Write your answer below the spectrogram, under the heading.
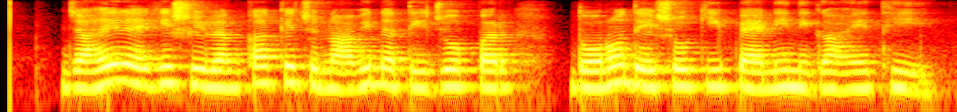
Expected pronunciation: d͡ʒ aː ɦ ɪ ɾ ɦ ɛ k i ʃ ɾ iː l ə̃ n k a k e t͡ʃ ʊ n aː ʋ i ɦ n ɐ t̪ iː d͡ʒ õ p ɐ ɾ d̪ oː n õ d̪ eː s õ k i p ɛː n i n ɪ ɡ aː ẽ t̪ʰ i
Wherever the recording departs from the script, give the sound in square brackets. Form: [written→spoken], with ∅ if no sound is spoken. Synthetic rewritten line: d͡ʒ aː ɦ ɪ ɾ ɦ ɛ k i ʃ ɾ iː l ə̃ [n→ŋ] k a k e t͡ʃ ʊ n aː ʋ i [ɦ→∅] n ɐ t̪ iː d͡ʒ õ p ɐ ɾ d̪ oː n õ d̪ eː [s→ʃ] õ k i p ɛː n i n ɪ ɡ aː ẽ t̪ʰ [i→iː]

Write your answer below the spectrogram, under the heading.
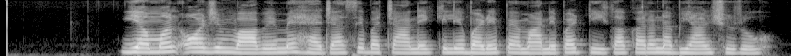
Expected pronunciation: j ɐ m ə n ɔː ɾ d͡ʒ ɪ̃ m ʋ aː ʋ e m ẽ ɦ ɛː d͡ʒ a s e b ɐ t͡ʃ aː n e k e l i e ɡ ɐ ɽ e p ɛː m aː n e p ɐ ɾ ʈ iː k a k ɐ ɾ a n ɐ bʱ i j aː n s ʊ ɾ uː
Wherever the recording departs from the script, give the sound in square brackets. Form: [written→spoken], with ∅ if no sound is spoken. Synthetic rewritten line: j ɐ m ə n ɔː ɾ d͡ʒ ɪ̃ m ʋ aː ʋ e m ẽ ɦ ɛː d͡ʒ a s e b ɐ t͡ʃ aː n e k e l i e [ɡ→b] ɐ ɽ e p ɛː m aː n e p ɐ ɾ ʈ iː k a k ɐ ɾ [a→ə] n ɐ bʱ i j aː n [s→ʃ] ʊ ɾ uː

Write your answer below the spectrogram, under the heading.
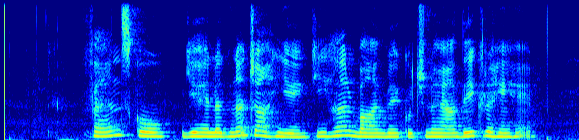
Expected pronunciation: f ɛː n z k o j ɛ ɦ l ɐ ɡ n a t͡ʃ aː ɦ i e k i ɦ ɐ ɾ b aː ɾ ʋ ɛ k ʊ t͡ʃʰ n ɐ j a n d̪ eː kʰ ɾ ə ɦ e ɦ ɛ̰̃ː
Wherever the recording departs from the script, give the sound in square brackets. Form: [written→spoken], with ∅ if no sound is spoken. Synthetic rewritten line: f ɛː n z k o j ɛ ɦ l ɐ ɡ n a t͡ʃ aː ɦ i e k i ɦ ɐ ɾ b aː ɾ ʋ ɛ k ʊ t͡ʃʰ n ɐ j a [n→∅] d̪ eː kʰ ɾ [ə→ɐ] ɦ e ɦ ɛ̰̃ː

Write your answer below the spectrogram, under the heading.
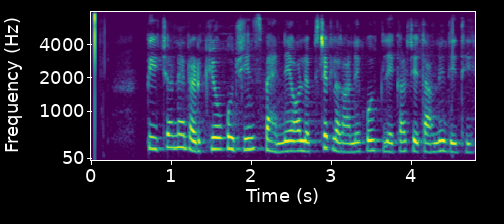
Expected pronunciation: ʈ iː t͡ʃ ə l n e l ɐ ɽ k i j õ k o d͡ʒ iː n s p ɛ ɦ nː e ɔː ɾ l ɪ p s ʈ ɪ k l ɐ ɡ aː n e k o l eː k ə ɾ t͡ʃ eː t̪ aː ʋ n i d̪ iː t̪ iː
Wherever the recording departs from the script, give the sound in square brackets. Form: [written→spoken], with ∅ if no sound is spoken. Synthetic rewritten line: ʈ iː t͡ʃ ə [l→ɾ] n e l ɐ ɽ k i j õ k o d͡ʒ iː n s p ɛ ɦ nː e ɔː ɾ l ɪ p s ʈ ɪ k l ɐ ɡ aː n e k o l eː k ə ɾ t͡ʃ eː t̪ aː ʋ n i d̪ iː [t̪→t̪ʰ] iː

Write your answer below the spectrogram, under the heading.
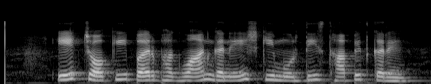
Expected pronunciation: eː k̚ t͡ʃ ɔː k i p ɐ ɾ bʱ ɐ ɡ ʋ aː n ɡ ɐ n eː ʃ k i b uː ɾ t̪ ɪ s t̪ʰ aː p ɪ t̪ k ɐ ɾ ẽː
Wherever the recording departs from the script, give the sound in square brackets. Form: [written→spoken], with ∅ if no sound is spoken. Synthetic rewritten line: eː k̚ t͡ʃ ɔː k i p ɐ ɾ bʱ ɐ ɡ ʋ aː n ɡ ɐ n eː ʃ k i [b→m] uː ɾ t̪ [ɪ→i] s t̪ʰ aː p ɪ t̪ k ɐ ɾ ẽː

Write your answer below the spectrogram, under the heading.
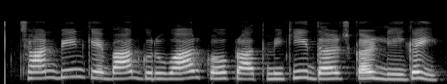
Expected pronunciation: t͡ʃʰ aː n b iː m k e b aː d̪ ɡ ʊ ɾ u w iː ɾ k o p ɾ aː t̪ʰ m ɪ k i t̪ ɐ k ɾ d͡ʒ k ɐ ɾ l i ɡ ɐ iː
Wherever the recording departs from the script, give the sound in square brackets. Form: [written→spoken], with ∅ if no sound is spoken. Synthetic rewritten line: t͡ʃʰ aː n b iː [m→n] k e b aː d̪ ɡ ʊ ɾ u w [iː→aː] ɾ k o p ɾ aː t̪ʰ m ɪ k i [t̪→d̪] ɐ [k→∅] ɾ d͡ʒ k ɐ ɾ l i ɡ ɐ iː

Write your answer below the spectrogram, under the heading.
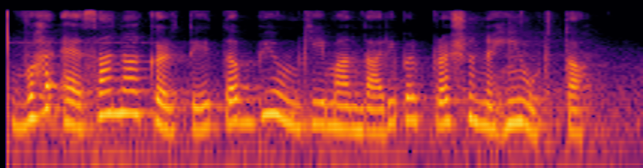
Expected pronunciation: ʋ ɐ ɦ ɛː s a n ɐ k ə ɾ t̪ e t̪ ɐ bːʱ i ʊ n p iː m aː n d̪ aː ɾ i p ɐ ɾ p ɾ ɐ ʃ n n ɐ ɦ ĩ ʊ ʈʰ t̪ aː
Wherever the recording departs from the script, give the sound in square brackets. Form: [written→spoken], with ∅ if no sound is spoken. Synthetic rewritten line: ʋ ɐ ɦ ɛː s a n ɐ k [ə→ɐ] ɾ t̪ e t̪ ɐ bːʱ i ʊ n [p→k] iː m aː n d̪ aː ɾ i p ɐ ɾ p ɾ ɐ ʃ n n ɐ ɦ ĩ ʊ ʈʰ t̪ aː

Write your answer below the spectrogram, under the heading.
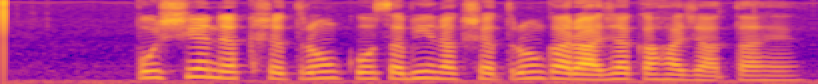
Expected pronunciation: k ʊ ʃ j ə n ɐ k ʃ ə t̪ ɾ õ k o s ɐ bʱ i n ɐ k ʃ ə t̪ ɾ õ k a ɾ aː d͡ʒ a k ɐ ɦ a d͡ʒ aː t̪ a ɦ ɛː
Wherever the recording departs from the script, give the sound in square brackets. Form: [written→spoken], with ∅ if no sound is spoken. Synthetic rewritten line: [k→p] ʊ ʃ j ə n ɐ k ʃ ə t̪ ɾ õ k o s ɐ bʱ i n ɐ k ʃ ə t̪ ɾ õ k a ɾ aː d͡ʒ a k ɐ ɦ a d͡ʒ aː t̪ a ɦ ɛː

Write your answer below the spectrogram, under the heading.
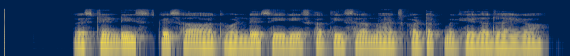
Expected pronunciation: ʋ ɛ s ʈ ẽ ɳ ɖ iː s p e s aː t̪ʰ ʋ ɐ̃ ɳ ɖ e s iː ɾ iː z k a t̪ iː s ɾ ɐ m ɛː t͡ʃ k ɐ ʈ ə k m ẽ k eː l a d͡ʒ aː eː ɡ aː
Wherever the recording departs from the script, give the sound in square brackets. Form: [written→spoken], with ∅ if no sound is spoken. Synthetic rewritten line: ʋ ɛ s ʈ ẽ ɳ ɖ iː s [p→k] e s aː t̪ʰ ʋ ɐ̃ ɳ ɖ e s iː ɾ iː z k a t̪ iː s ɾ [ɐ→a] m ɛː t͡ʃ k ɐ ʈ ə k m ẽ [k→kʰ] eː l a d͡ʒ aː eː ɡ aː

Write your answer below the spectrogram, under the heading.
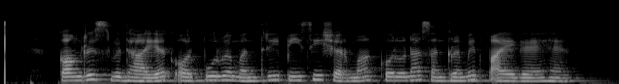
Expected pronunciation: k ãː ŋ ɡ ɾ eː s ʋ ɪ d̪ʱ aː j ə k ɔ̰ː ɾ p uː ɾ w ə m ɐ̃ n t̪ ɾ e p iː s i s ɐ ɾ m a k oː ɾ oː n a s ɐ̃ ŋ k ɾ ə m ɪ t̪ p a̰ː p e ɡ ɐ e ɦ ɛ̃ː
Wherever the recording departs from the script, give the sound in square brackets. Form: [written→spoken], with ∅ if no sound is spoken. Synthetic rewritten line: k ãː ŋ ɡ ɾ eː s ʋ ɪ d̪ʱ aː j ə k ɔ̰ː ɾ p uː ɾ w ə m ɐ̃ n t̪ ɾ [e→i] p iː s i [s→ʃ] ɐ ɾ m a k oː ɾ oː n a s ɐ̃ ŋ k ɾ ə m ɪ t̪ p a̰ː [p→∅] e ɡ ɐ e ɦ ɛ̃ː

